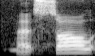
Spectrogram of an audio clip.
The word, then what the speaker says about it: Salle: you to Sally oh so that's how it's pronounced s a ll e Saul st.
